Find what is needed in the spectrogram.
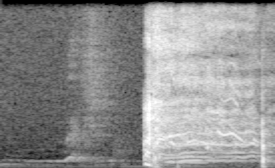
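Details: An adult woman sneezes during a dance rehearsal while practising lifts: after a quiet moment, a sudden sharp burst of air, then a short voiced trailing sound over faint room noise.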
